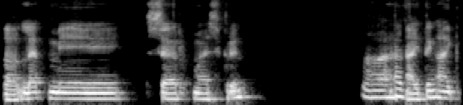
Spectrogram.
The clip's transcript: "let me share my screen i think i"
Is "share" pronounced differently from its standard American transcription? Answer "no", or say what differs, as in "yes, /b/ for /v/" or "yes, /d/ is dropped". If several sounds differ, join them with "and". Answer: yes, /s/ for /ʃ/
